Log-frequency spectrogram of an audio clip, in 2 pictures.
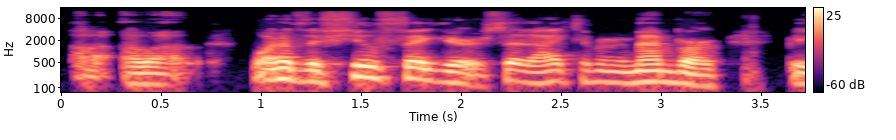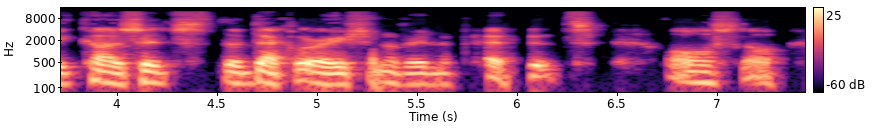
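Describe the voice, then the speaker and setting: A man leading a seminar discussion, wry and halting, with many restarts. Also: medium pitch, warm tone, slight background noise. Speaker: discussion leader.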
